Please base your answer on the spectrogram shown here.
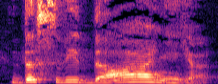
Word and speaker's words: до свидания: До свидания. So the rule about reduction goes to this О as well.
